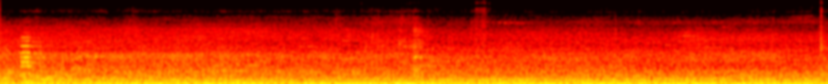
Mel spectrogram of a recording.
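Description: Town street traffic: a steady low rumble of road noise, with a brief car horn toot just after the start.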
